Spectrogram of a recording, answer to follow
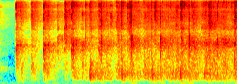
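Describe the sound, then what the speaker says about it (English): An audience at a county board of commissioners business meeting breaks into clapping for a speaker, a crisp, close burst of individual claps that swells into brisk, steady applause. "I didn't have to pay for that clap"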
